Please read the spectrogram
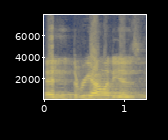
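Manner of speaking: high, insistent sermon voice; impassioned preaching. Acted. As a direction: press the point home to the congregation. Preacher builds to the sermon's point.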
